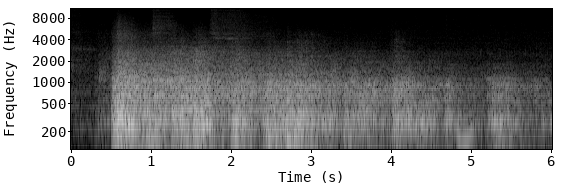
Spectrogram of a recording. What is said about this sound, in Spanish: escuchó cerca ese trueno. escuchó potente.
